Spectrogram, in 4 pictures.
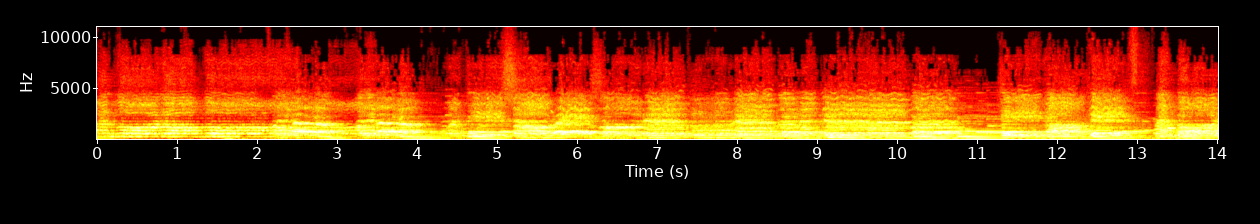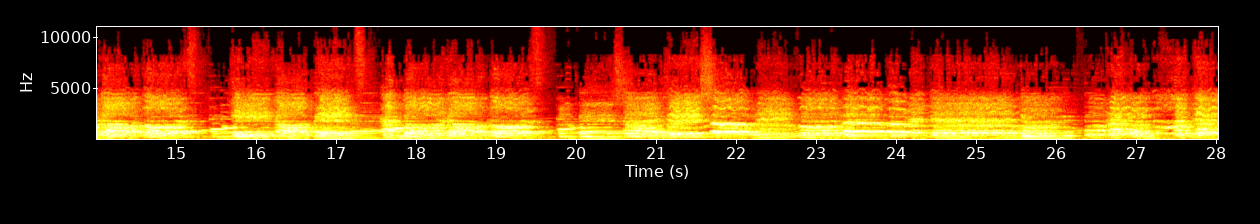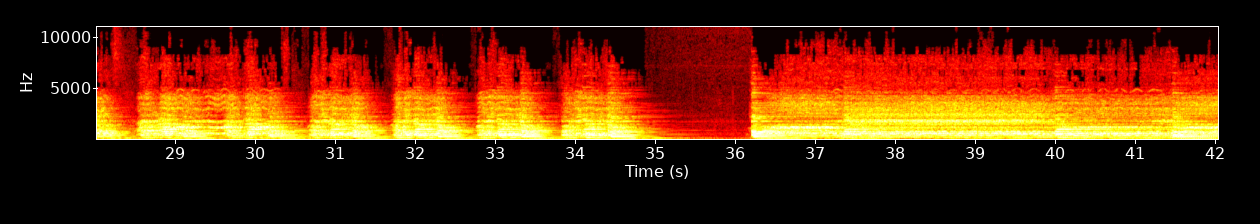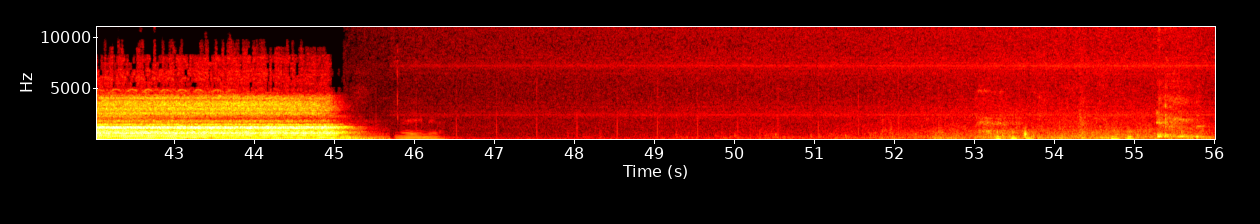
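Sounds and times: mixed choir singing: 0:00.0 - 0:35.0, 0:36.2 - 0:45.5.

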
